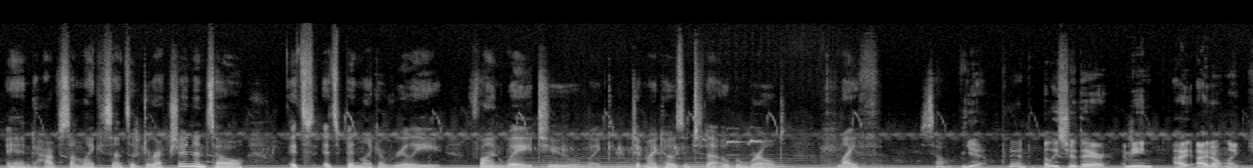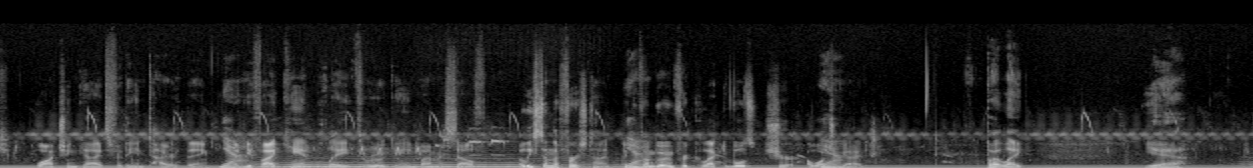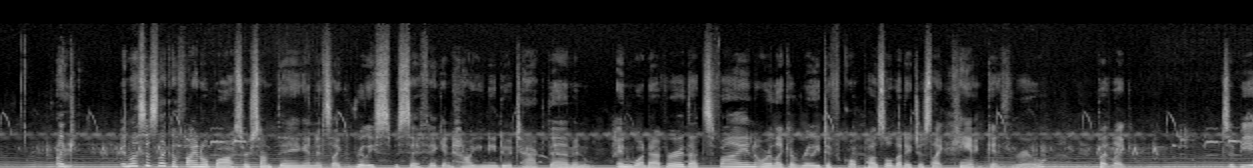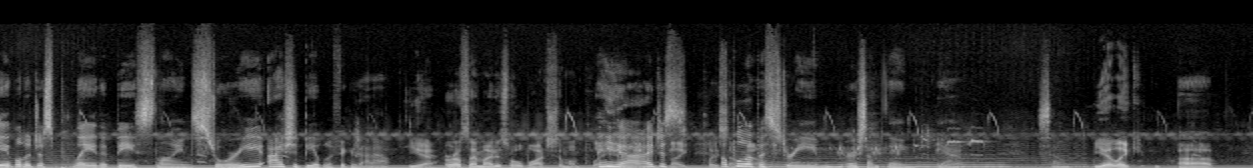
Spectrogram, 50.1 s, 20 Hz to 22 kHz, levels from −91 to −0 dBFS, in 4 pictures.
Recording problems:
electrical hum; noticeable; throughout; 50 Hz, 15 dB below the speech

